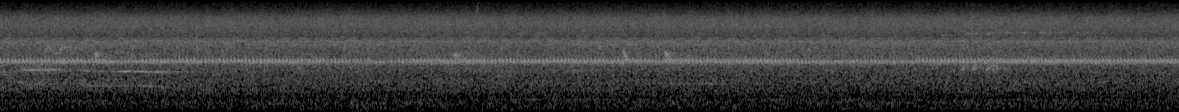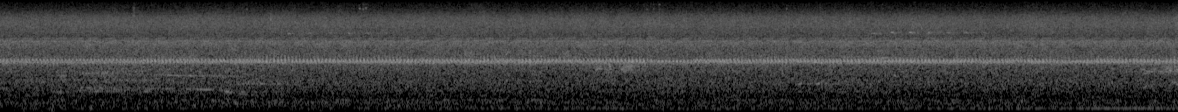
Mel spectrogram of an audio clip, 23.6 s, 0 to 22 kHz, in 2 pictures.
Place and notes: TaoMi Li., 桃米里 Puli Township - Early morning
Bird calls, Insect sounds, Early morning, Crowing sounds
Zoom H2n MS+XY
Puli Township, 桃米巷11-3號, April 2015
